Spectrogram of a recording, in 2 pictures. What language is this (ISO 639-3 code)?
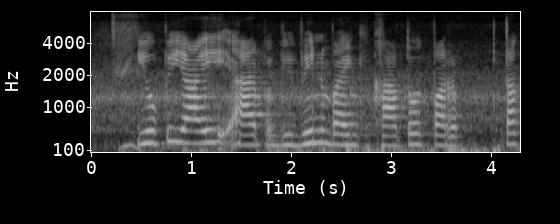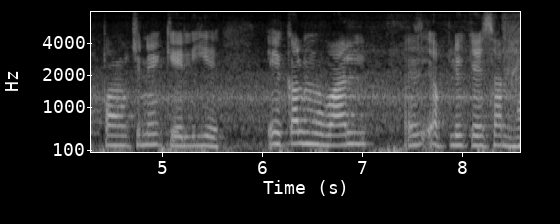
hin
